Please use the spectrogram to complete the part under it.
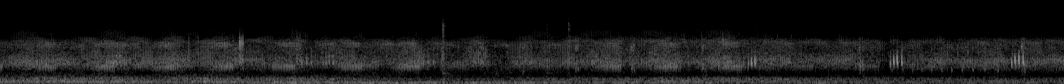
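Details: Frogs calling in lotus rice paddies beside a rural road in Echizen, Fukui Prefecture, Japan, 12 June 2021; a dense, continuous croaking chorus with sharper clicks near 2.4, 9 and 10 seconds over a low rumble.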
